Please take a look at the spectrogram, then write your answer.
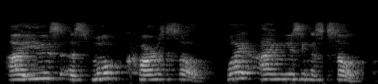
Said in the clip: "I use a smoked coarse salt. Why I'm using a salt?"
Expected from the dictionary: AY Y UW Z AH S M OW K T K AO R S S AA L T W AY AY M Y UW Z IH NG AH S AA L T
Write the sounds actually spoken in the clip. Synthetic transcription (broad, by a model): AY Y UW Z AH S M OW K K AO R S S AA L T W AY AY M Y UW Z IH NG AH S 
